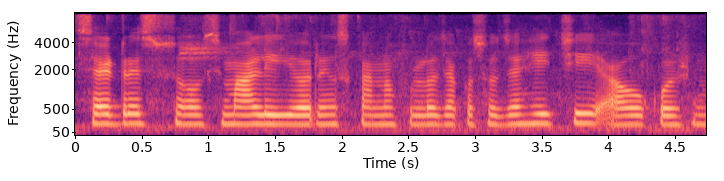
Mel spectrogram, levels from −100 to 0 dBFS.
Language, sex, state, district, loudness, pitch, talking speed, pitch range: Odia, female, Odisha, Malkangiri, -17 LUFS, 180 Hz, 150 wpm, 180-190 Hz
